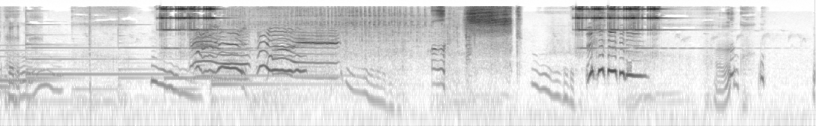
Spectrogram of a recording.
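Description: Cartoon soundtrack: light music with high, gliding wordless character voices, bell-like chimes ringing twice (about two seconds in and again about six seconds in), and a short whoosh about five seconds in.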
